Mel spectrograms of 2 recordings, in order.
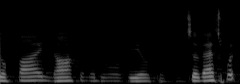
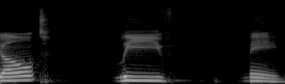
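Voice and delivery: put-on toddler voice, pleading, louder; 12 dB louder than usual. Retelling how a two-year-old grabbed his face: imitating a two-year-old's plea. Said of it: "he said it just like this".

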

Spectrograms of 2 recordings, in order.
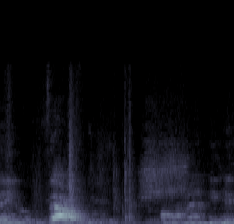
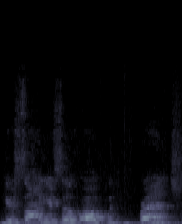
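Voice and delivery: ordinary delivery

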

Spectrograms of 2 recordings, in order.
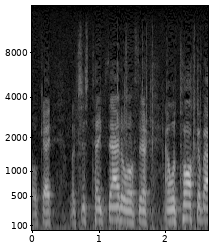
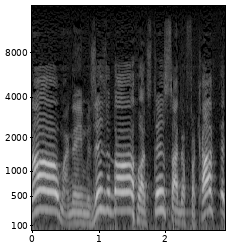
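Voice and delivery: animated, high, swooping put-on New York accent; 6 semitones higher than usual. Describing how someone from New York talks: put-on New York accent. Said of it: "lives up in New York and talks like this".

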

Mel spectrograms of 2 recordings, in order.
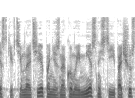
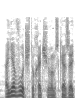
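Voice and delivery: usual speaking voice

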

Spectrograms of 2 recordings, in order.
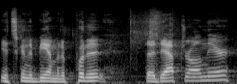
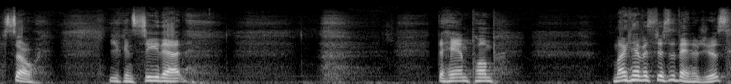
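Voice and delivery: out of breath, winded. Right after pumping by hand and checking the time, the speaker explains, winded. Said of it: "obviously I'm kind of winded".

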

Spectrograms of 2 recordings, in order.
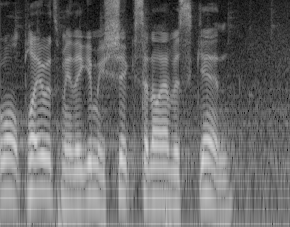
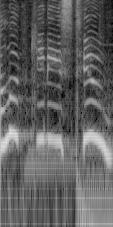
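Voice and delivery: put-on, very high, childlike little kid voice. Trying out a little kid voice one more time, put-on little kid voice. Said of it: "I think I'm gonna try the little kid voice one more time".

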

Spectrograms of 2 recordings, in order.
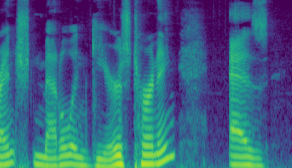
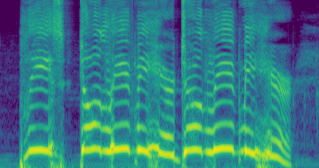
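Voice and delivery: very high, loud, ghostly, pleading screamed wail; 9 dB louder than usual. Voicing a ghostly face begging not to be left: ghostly visage yelling a plea. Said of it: "the visages say".

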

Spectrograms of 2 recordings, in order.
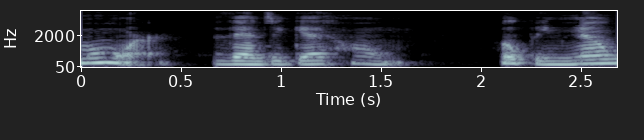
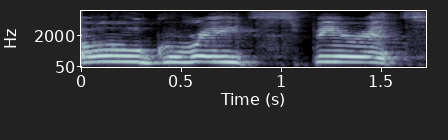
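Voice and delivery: high, wailing, howling cry; 6 semitones higher, 3 dB louder than usual. Dog, huddled with the others facing their worst fear, speaks first, howling. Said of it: "he howled".

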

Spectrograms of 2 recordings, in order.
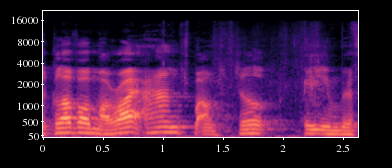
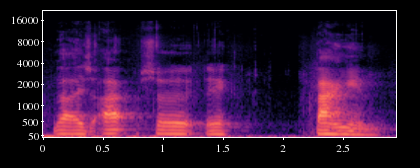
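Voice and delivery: chewing, talking with mouth full. Tasting food into the mic with a co-host, chewing, mouth full. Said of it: "I'm chewing to the mic".

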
